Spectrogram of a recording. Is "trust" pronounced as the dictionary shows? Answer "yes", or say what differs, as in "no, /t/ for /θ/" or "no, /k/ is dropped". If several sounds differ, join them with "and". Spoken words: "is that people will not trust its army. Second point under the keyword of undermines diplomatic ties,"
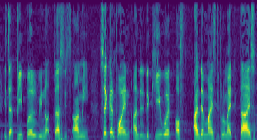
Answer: no, /ɹ/ is dropped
